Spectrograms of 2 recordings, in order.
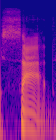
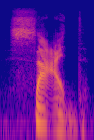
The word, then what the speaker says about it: Saad: Okay, so for example, my last name, everybody, all Americans will say Saad. You just extend the A. Mm-hmm. But the proper way to say it, it's Gad Saad.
